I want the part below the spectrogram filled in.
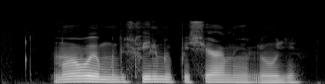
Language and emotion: Russian, sad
